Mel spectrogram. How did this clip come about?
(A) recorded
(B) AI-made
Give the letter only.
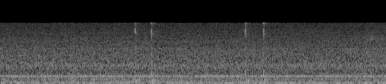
A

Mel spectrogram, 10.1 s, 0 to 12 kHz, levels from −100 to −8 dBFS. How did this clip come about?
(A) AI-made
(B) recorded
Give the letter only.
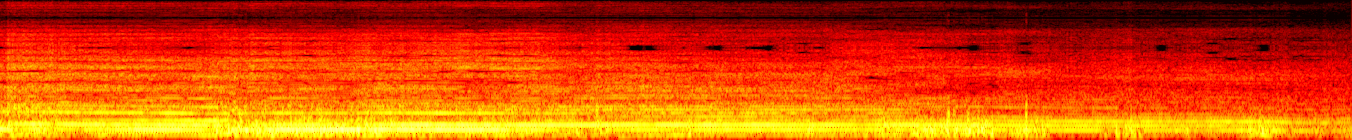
B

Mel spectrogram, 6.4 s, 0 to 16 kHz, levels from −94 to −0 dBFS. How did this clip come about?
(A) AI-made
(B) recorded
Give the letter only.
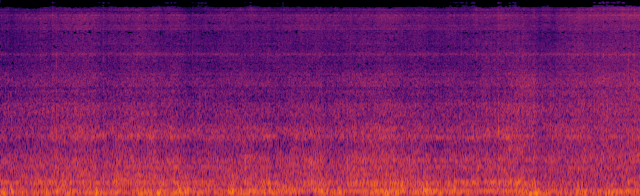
A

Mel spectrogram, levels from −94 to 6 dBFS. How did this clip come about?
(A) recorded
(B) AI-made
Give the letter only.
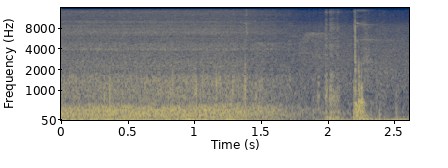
A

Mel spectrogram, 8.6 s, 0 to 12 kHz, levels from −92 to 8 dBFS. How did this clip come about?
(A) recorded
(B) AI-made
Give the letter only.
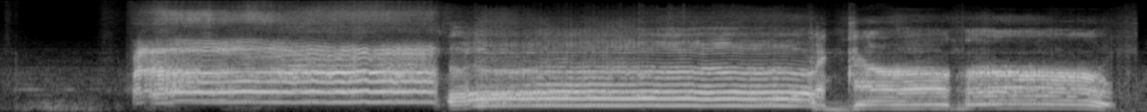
B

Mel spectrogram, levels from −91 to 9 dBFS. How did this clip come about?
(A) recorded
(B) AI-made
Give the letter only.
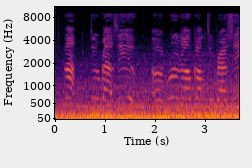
A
